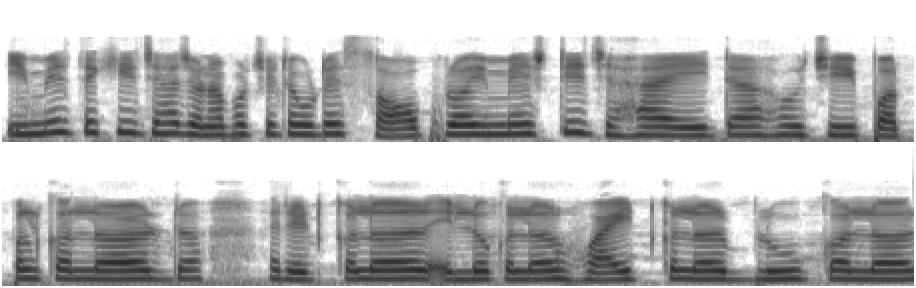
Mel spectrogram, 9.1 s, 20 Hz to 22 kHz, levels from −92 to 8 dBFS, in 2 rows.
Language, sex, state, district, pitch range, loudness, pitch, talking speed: Odia, female, Odisha, Nuapada, 235-265 Hz, -15 LUFS, 245 Hz, 165 wpm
